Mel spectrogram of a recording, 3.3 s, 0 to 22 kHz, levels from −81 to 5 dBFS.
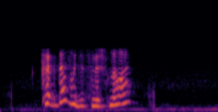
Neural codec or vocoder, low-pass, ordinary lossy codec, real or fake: vocoder, 44.1 kHz, 128 mel bands every 512 samples, BigVGAN v2; 3.6 kHz; none; fake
